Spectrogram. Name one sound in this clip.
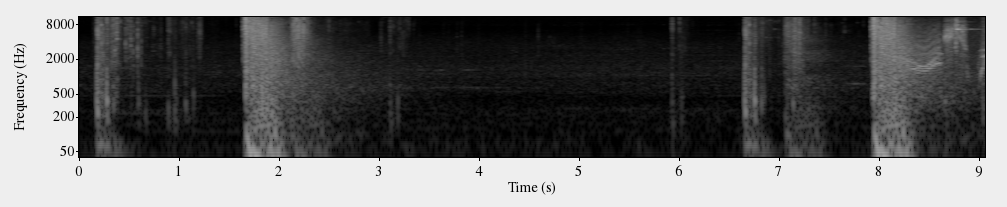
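Loud gunshots crack one after another.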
